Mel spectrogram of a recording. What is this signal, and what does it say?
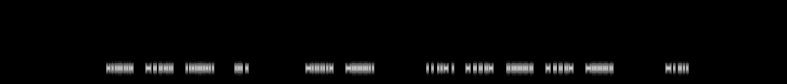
Hellschreiber (Feld-Hell, 122.5 baud), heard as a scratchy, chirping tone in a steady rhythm, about 760 Hz. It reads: QRZ? DE JA8AB K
